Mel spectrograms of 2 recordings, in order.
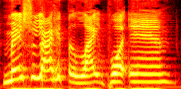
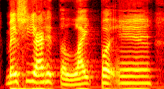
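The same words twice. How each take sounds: First: It is said in a New York accent. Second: It is said in the speaker's usual voice.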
